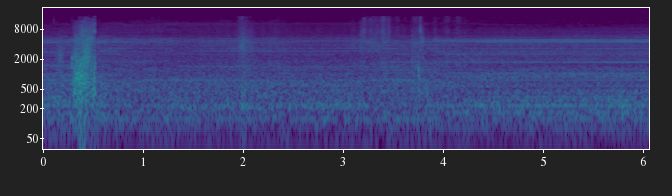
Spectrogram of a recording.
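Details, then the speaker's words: Goodman AC condenser after a blown capacitor was replaced on a no-cooling call where the outdoor fan wasn't running. Fan and compressor now run with a steady, even whir. The unit was later found overcharged with zero superheat. "The pressure's running. Capacitors apparently was the only thing, but we're going to find out."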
